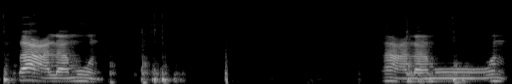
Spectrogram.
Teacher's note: Ta dan ain. Dinamakan tabaud karena ta dan ain makhrajnya berjauhan. Dinamakan mutlak karena ta yang huruf pertama harokat, hurufnya ain, kedua hurufnya sukun, harokatnya sukun.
